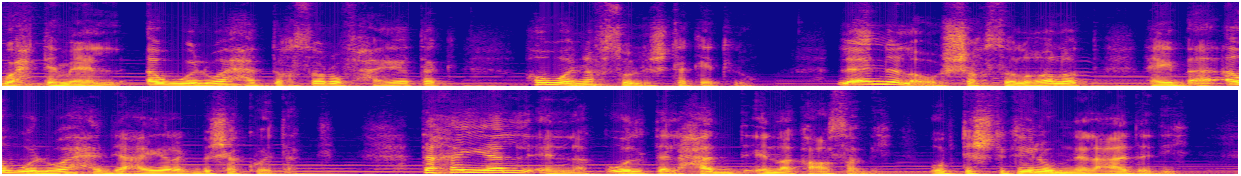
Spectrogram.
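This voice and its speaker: Over music in the background, a man with an Egyptian accent talks at a moderate pace in a medium pitch with very wide pitch swings. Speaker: voiceover narrator. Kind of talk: motivational advice monologue.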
